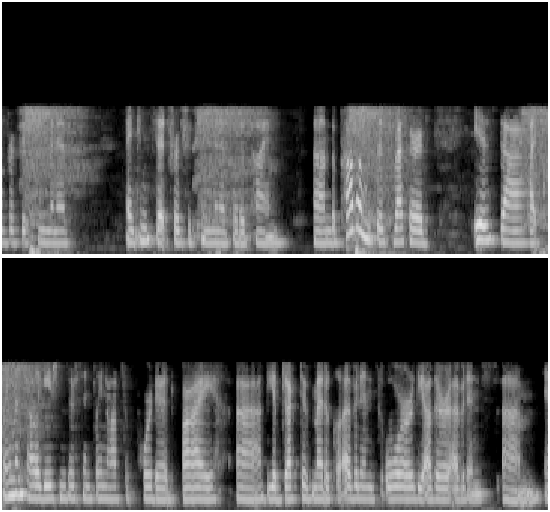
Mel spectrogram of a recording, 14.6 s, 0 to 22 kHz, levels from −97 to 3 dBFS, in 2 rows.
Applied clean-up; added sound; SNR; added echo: classical method log-MMSE.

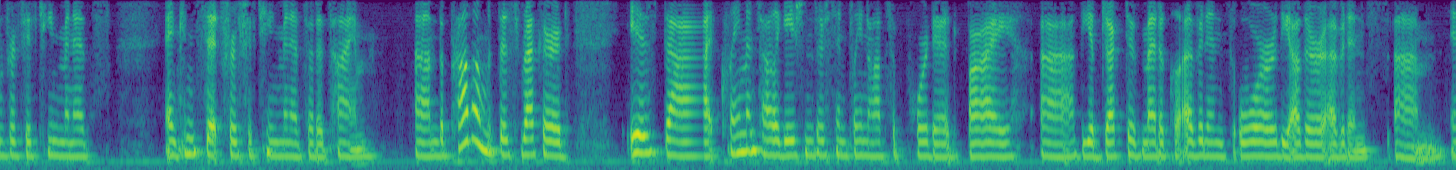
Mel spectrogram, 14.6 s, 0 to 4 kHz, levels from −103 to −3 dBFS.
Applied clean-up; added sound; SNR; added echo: none; none; none; none.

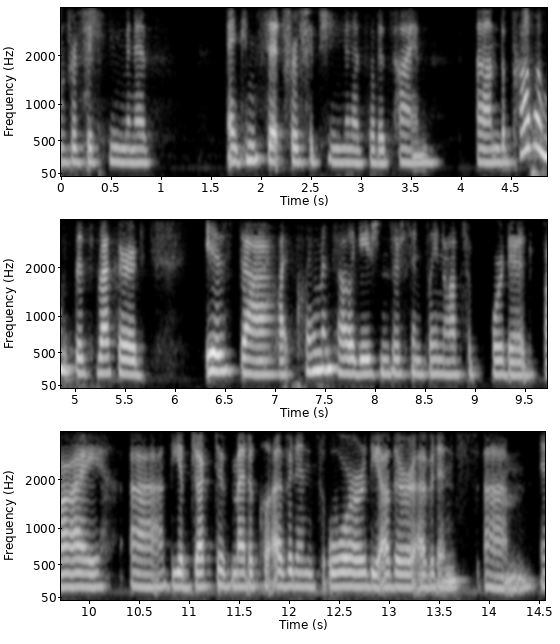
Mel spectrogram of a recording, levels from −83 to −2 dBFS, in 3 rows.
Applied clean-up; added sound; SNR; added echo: neural mask model DeepFilterNet 3.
